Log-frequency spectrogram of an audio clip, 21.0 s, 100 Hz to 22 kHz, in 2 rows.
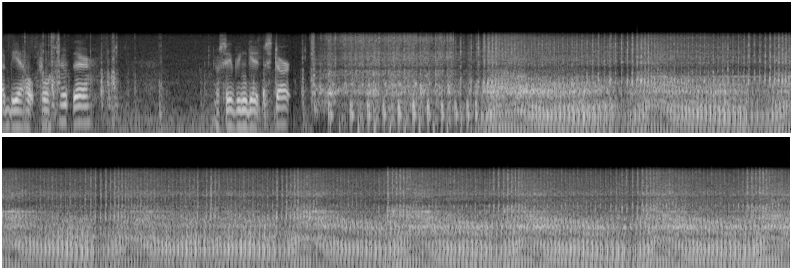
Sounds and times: Speech: 0.0s - 1.2s, 2.8s - 3.9s
Medium engine (mid frequency): 0.0s - 21.0s
Engine starting: 4.0s - 7.1s.

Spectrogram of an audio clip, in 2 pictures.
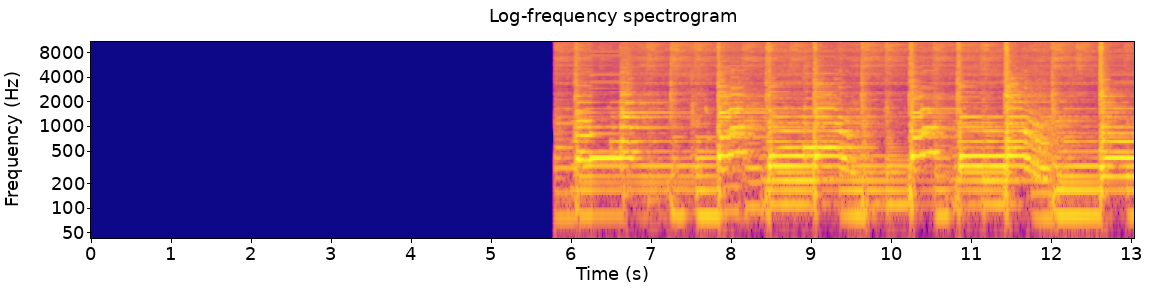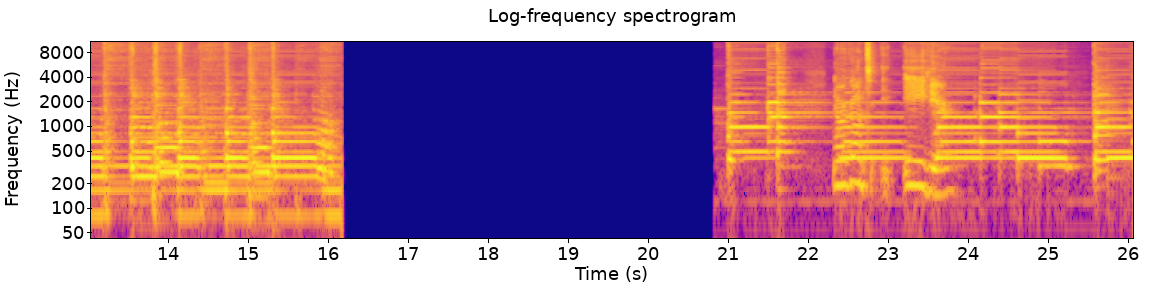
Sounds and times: Blues: 5.8s - 16.2s, 20.9s - 26.0s
Guitar: 5.8s - 16.2s, 20.8s - 26.0s.

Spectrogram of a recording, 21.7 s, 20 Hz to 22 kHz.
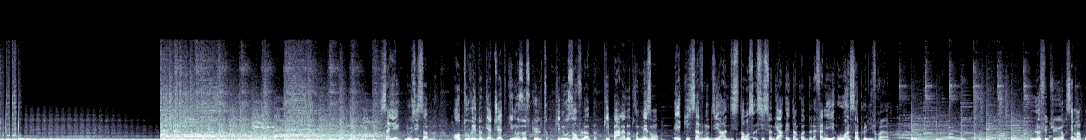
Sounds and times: Techno: 3.2s - 21.4s
Speech: 7.6s - 17.8s, 20.6s - 21.7s.

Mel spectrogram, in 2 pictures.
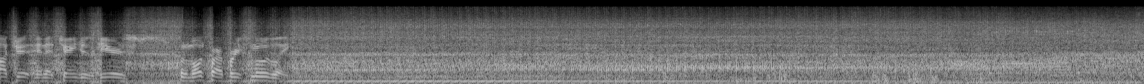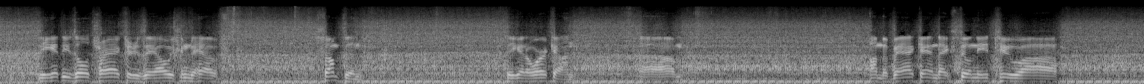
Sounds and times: Speech: 0.0s - 3.0s, 11.8s - 13.8s, 14.6s - 15.2s, 16.4s - 18.4s, 20.1s - 22.1s
Vehicle: 0.0s - 22.8s.

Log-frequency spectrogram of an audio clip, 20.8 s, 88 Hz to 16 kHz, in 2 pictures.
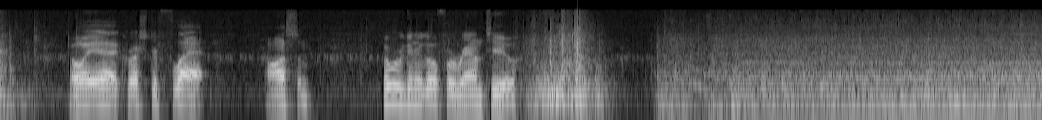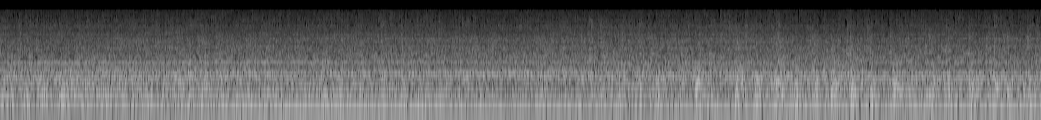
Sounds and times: Speech: 0.7s - 3.2s, 3.8s - 5.2s.

